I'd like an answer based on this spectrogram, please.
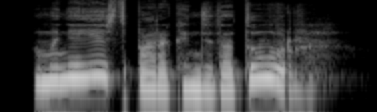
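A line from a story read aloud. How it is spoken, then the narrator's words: Gloomy drawl. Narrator (Russian): уныло тяну я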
